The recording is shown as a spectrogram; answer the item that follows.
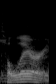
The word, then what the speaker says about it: Tulare: Like every time you go to Tulare, you're Well, that's how you pronounce it. Tulare, not you Tulare.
